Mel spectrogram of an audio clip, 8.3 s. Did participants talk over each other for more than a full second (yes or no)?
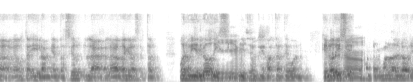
yes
